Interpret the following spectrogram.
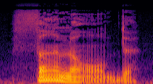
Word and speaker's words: Finlande: IN here, nasal, un. AN, nasal, en. And then D, final E, not pronounced. La Finlande.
